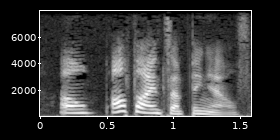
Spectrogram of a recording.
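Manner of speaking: cheery, upbeat voice. Jappy answers Polly, who asked what his gift will be, cheerful.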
